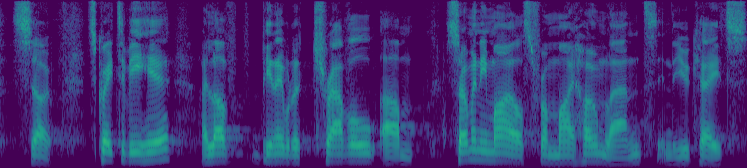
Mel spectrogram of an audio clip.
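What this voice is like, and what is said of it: English accent. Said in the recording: “can you understand me with my English accent?”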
